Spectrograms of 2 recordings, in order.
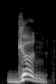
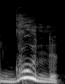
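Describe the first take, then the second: First: The vowel is a short 'uh' sound. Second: The vowel is a long 'oo' sound. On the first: The speaker calls it right. "ça se prononce gun" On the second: The speaker calls it wrong. "Ça ne s'est jamais prononcé goon"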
